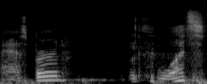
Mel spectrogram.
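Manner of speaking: mock baffled, confused, incredulous double-take. Recalling first hearing a word, acting out own confused reaction. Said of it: "I was like".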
